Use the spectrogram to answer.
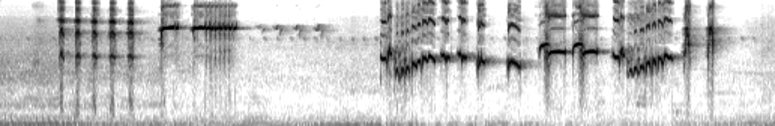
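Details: Orange-headed thrush, used to draw other birds into song: clicky high ticks and a thin steady whistle, then varied looping warbled phrases in rapid succession.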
